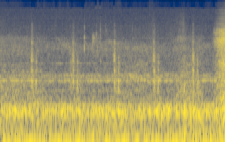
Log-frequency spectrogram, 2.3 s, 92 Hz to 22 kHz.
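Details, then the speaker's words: Diesel heater with sound-deadening foam added inside the case, running on high with the microphone about 3 ft away: a quiet steady hum with a soft fuel-pump tick roughly every half second; the foam helped slightly. Normal running on high. "I don't know if it was that substantial of a change, but I guess every little bit counts. That's running on high. And the microphone's about 3 ft away from the machine."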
